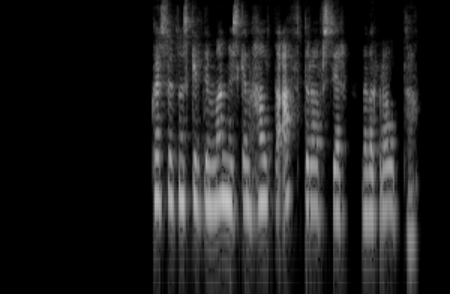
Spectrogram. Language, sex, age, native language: Icelandic, female, 50-59, Icelandic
